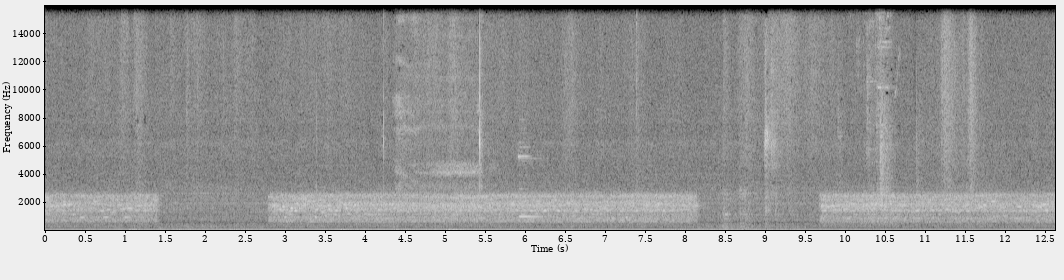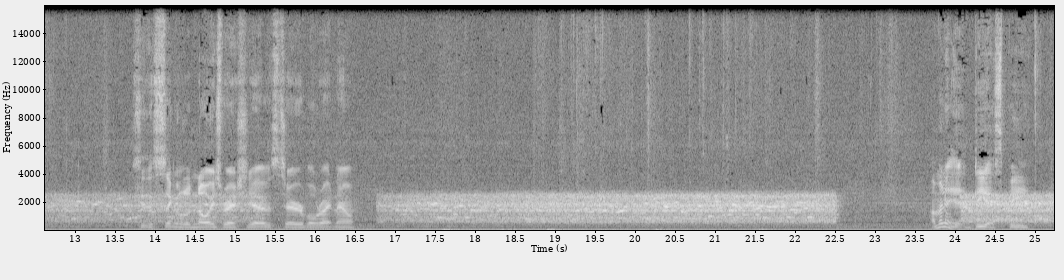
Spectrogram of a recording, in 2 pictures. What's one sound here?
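A radio data signal hisses in steady bursts through a loudspeaker, with short pauses between them.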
